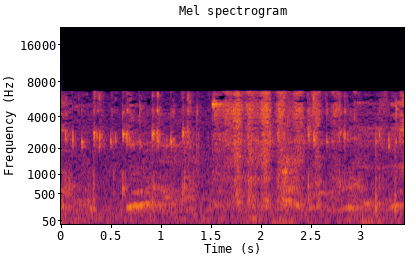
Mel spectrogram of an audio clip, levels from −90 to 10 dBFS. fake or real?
real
